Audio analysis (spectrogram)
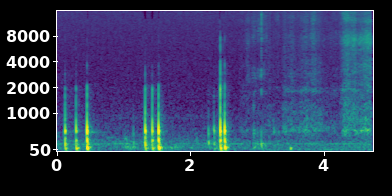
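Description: Long painted nails tap and scratch the surface of a small, hollow, soft silicone cat-shaped LED night lamp, glowing and changing color while held in both hands. Short, muffled taps with a low, hollow thump come in quick groups of three. Quieter scratching follows, ending in a soft, brighter rubbing hiss.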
